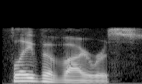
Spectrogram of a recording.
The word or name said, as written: flavivirus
